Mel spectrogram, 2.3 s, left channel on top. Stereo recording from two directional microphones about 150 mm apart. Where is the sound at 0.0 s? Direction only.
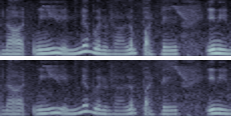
35° left (ahead or behind).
